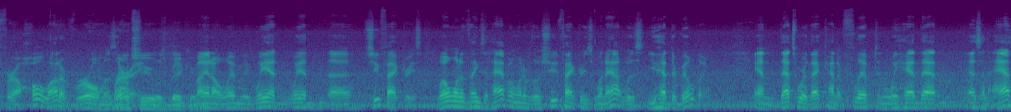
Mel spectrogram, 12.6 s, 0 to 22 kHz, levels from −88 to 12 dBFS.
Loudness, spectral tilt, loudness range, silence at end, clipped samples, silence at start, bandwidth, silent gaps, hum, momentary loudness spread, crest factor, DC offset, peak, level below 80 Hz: -30 LUFS; -4.5 dB/octave; 2 LU; 0 s; under 0.1%; 0 s; 16 kHz; none; none; 8 LU; 20 dB; under 0.1%; -10 dBFS; -60 dBFS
